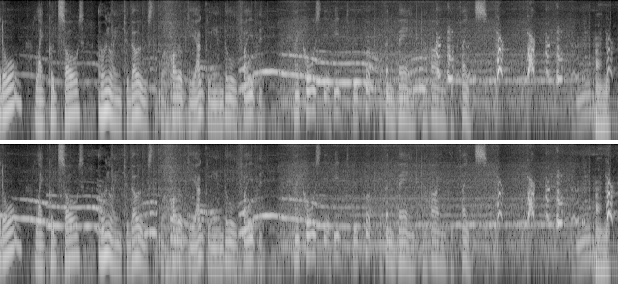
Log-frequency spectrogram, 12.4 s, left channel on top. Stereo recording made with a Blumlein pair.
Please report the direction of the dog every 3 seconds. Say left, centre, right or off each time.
right, centre, left, centre.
